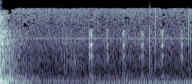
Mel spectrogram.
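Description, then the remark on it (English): A front door slams shut with a heavy, booming thud right at the start, then a few faint clicks and light rattles follow as the bolt slides into the socket. No one speaks. “I'm sorry if the slamming door startled you.”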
